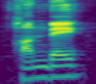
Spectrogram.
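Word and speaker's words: Hanbei: matab matab like so like hbe hanbee is our friend in the U dilapidated Temple the the Bei spelling has a has a b pronunciation to it okay last time on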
